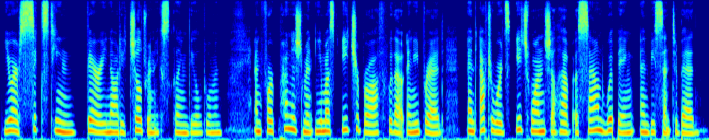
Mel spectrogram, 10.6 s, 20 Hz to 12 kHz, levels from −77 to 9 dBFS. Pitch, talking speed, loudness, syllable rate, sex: 225 Hz, 195 wpm, -17 LUFS, 5.5 syllables/s, female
